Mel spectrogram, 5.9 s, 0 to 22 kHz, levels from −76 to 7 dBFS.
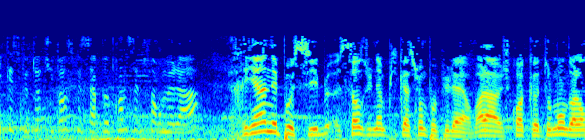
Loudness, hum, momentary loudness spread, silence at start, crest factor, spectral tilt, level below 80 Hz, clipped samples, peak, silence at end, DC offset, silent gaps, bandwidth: -19 LUFS; none; 16 LU; 0 s; 16 dB; -4 dB/octave; -38 dBFS; under 0.1%; -4 dBFS; 0 s; under 0.1%; none; 8 kHz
